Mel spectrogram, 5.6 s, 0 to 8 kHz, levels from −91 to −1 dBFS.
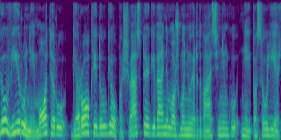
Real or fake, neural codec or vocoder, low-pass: real; none; 7.2 kHz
